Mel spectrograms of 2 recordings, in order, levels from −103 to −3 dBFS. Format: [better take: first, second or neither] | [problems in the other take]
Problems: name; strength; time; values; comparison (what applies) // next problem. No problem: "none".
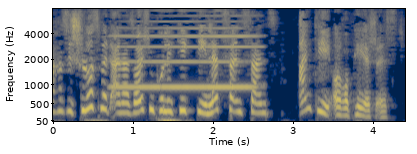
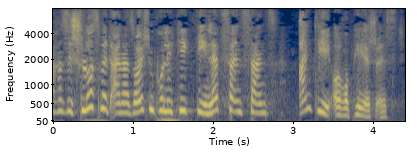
second | noise reduction (classical method Wiener filter)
